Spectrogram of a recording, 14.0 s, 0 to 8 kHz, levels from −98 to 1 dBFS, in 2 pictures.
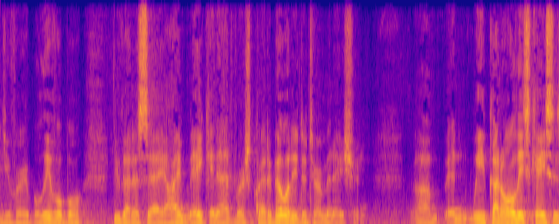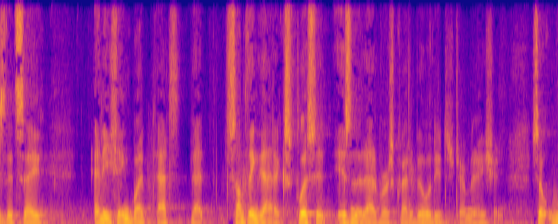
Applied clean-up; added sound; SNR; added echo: neural separator model SepFormer DNS4.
